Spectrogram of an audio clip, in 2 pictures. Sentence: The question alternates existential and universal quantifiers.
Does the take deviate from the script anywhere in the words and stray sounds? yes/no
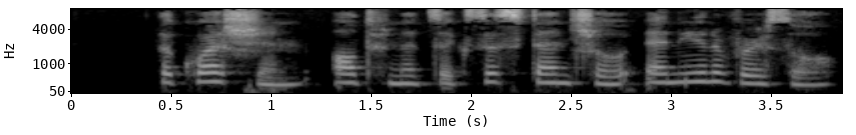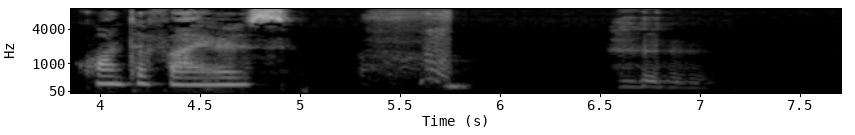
yes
